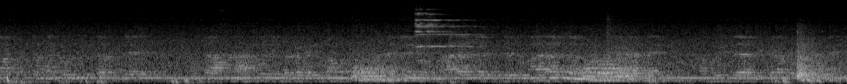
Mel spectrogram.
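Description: A man chants steadily into a microphone.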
